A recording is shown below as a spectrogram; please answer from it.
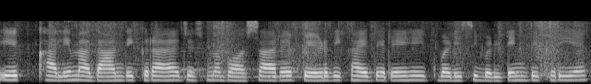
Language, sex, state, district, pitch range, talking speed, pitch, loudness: Hindi, female, Jharkhand, Sahebganj, 185-200 Hz, 215 wpm, 195 Hz, -16 LUFS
